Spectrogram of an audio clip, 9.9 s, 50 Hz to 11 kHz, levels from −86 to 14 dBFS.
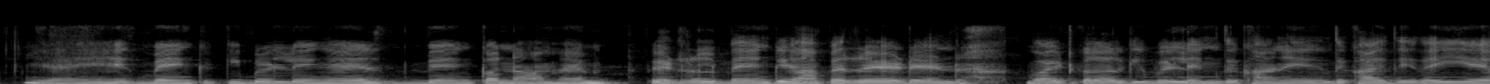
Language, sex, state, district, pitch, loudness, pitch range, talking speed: Hindi, male, Chhattisgarh, Kabirdham, 200 Hz, -30 LUFS, 195-205 Hz, 155 wpm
